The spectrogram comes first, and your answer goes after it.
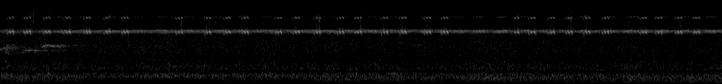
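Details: Insect chirping from grasshoppers in a flowering prairie meadow. A bright, high tone is pulsed in a regular, even rhythm of roughly four chirps per second throughout. A faint short whistle sounds at the start.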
